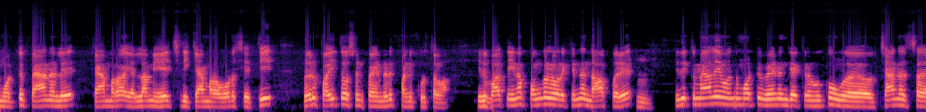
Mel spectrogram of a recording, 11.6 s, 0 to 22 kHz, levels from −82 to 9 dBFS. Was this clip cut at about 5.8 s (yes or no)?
no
